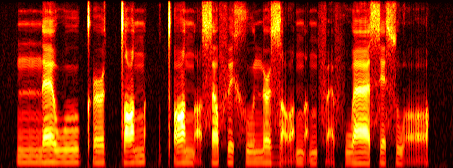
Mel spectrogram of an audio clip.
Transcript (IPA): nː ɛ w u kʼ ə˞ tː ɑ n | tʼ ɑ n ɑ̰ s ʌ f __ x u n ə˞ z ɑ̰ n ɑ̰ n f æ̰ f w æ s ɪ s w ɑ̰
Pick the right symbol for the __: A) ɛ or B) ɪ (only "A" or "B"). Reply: B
